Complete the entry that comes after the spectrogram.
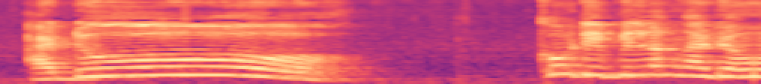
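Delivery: exasperated aduh. Real, not acted. Exasperated reaction.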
